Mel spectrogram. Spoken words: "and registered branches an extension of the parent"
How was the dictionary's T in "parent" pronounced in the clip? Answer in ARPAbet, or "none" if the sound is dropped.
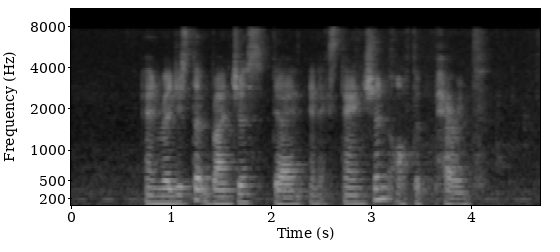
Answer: T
